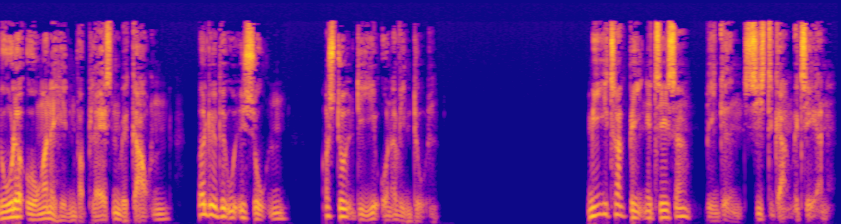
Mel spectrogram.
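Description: Man, audiobook narrator, deep voice, husky, calm measured reading, dry close studio sound. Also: no room sound.

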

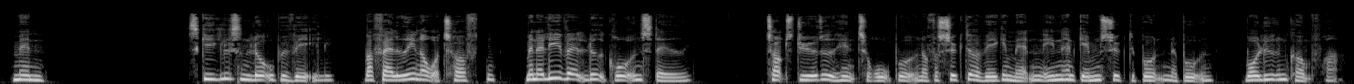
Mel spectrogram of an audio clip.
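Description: A woman narrating an audiobook in a measured, even reading. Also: medium pitch, no room sound, clean studio sound.

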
